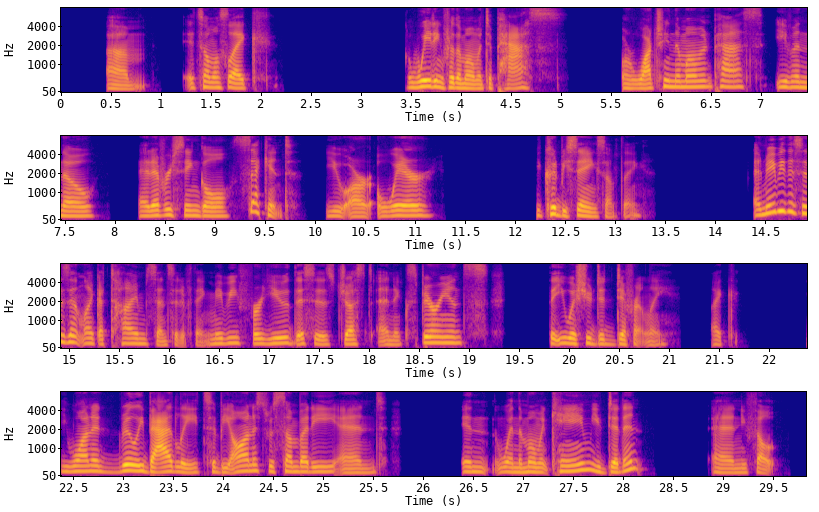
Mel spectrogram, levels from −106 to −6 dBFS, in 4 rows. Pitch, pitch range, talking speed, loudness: 170 Hz, 150-190 Hz, 145 wpm, -26 LUFS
